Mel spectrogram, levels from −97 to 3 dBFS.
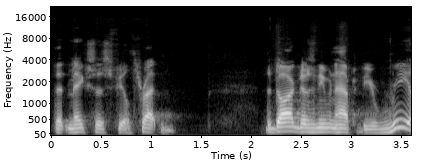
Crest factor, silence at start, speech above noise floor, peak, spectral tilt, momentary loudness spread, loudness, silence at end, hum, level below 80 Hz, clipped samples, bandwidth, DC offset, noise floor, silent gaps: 20 dB; 0.05 s; 49 dB; -4 dBFS; -8.5 dB/octave; 14 LU; -22 LUFS; 0 s; none; -64 dBFS; under 0.1%; 7.4 kHz; under 0.1%; -70 dBFS; none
